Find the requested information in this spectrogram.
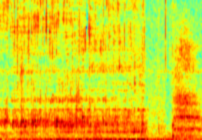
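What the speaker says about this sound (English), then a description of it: "if I take this charged rod and I allow some water to run down, I see that we get quite a considerable attraction" A thin stream of water runs and splashes steadily past a charged rod, a faint continuous trickle with a brief dip near the end and no talk.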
